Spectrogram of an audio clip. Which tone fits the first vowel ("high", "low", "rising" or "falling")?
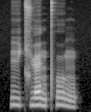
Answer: falling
